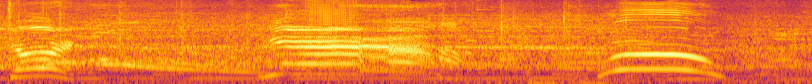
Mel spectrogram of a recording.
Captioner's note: cheering continues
